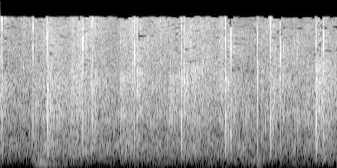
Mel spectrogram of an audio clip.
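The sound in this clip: Audience applause welcoming a speaker to the stage, brisk even clapping from a crowd that holds steady throughout.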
